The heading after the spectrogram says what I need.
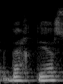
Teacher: Vurğu sonuncu hecaya düşür.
